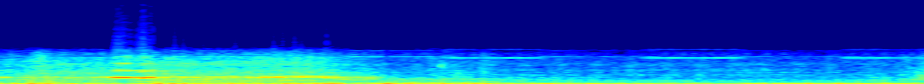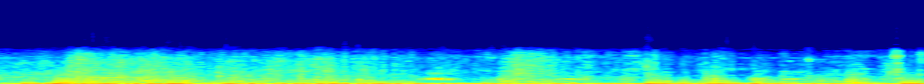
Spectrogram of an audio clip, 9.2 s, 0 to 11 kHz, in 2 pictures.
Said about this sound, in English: As the Ford F-250 truck leaves the store, the engine's heard revving up outside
